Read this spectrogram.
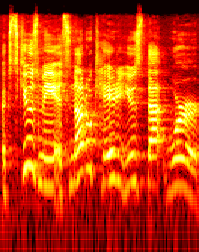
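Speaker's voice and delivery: made-up put-on voice for a toy. Showing the voice used for a toy authority figure: voice for a different toy. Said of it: "That kind of, that kind of voice".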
